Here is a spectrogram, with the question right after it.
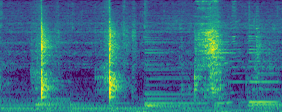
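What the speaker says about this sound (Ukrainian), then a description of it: "Тепер беру морквинку чищену і теж її буду нарізати такими величенькими шматочками." A peeled carrot chopped into large pieces with a knife on a board for shurpa, with two sharp, distinct chops close by followed by quieter handling sounds.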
